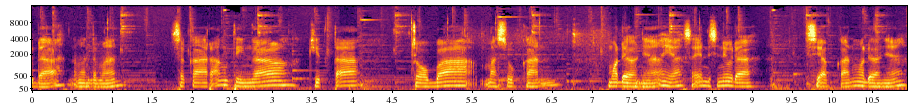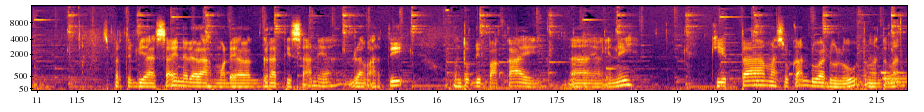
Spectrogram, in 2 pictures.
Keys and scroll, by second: 5.4 z, 21.5 z.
